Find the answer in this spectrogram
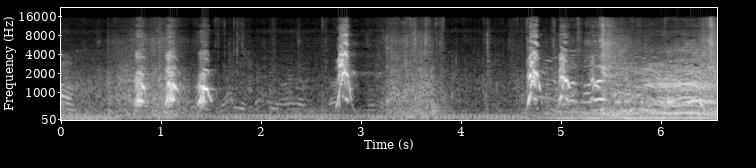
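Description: Caged dogs barking: three barks in quick succession about a second in, one near three seconds and two more near five seconds, over a low steady hum.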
